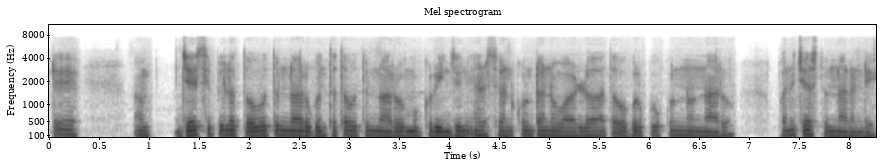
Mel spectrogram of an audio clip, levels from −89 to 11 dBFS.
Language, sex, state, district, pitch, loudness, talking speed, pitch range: Telugu, male, Andhra Pradesh, Anantapur, 120 Hz, -19 LUFS, 110 wpm, 115-125 Hz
